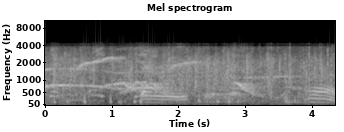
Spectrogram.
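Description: A show audience applauds the host's guests while cheering, with high rising whoops and shouts over a dense, continuous wash of clapping that stays loud for the full four seconds.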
